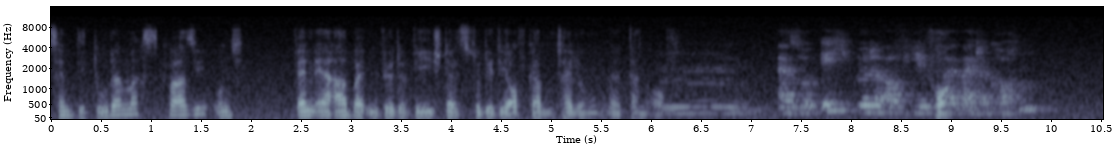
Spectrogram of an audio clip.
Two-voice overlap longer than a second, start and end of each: none

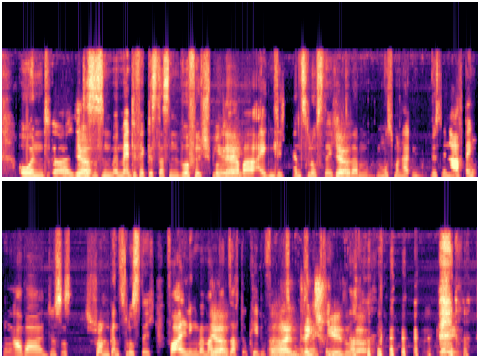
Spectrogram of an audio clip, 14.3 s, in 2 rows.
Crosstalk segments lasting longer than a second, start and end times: 11.2-12.5

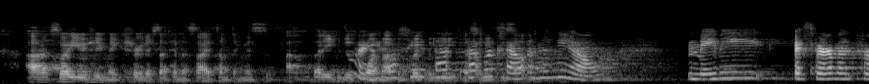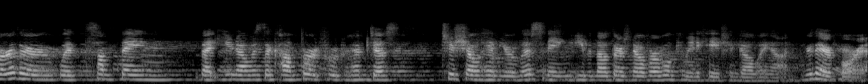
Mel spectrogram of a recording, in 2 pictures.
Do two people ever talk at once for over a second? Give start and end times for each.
3.6-5.4

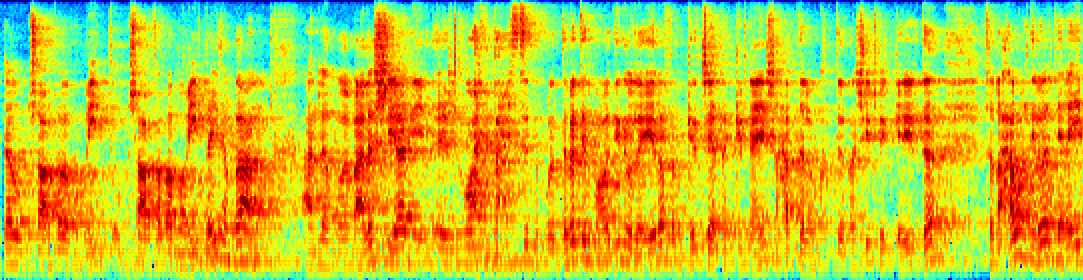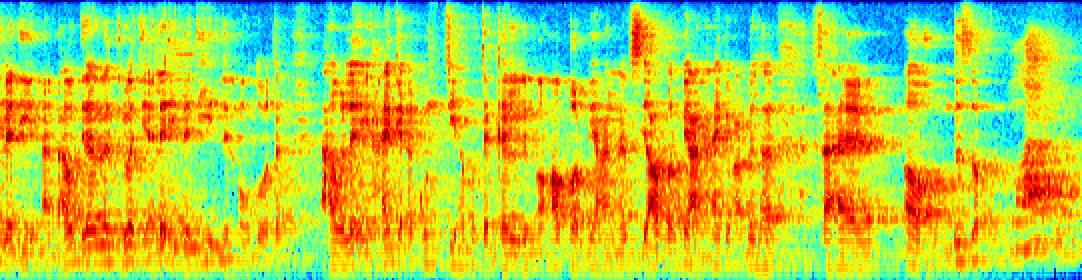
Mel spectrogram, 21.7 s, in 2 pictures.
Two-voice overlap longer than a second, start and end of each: none

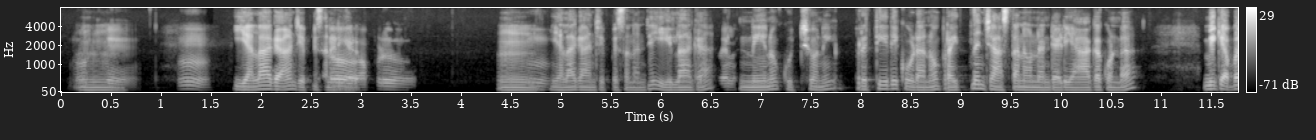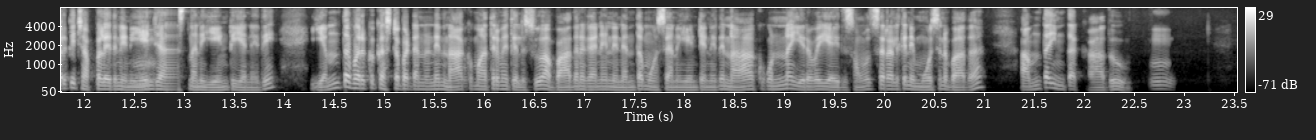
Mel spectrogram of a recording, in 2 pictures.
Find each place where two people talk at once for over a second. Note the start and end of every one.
none

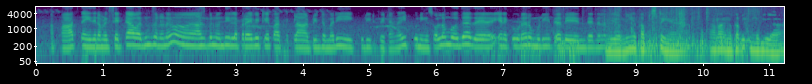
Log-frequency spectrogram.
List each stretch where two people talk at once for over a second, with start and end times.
none

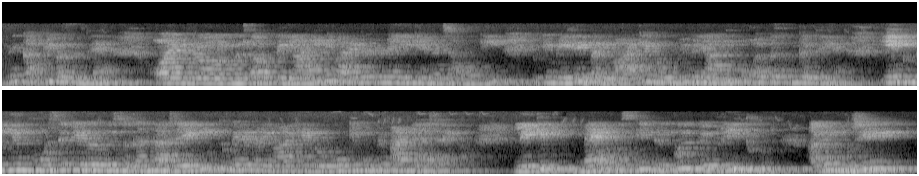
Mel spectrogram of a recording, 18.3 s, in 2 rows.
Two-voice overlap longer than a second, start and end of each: none

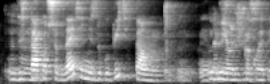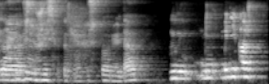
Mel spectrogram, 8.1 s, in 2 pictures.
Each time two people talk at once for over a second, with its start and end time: 2.7-4.8

